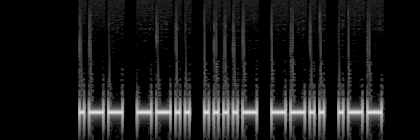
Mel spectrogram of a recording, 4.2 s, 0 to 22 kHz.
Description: Morse code, heard as a keyed tone, about 25 wpm, 700 Hz. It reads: WZ4ZW
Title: USA Call Signs - 5 Characters - 3x Character Spacing - 25wpm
